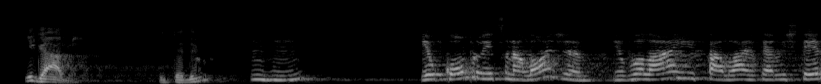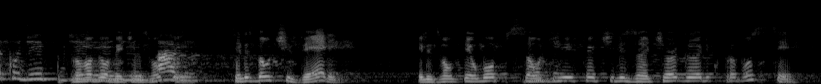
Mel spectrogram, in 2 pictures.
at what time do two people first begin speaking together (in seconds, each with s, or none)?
8.9 s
